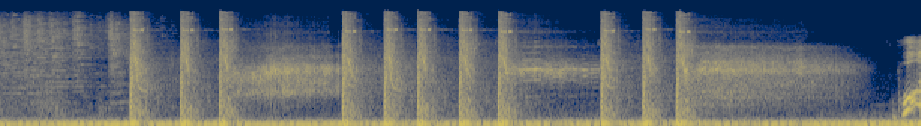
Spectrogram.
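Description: Weapon fire from a first-person shooter arena game, a series of sharp, loud shots spaced irregularly, some in quick pairs and triplets, over a low steady hum, ending with a brief higher sound.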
